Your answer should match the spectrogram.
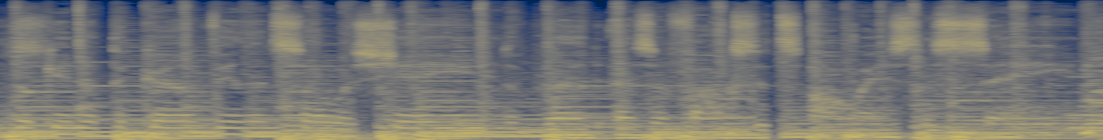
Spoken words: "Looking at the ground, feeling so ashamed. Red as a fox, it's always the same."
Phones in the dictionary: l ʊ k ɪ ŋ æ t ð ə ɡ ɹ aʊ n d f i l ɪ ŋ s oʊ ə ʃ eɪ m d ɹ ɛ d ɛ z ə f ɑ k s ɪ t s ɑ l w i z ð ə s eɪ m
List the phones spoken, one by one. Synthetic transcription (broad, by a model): l ʊ k ɪ ŋ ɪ t ð ə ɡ aʊ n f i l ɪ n s oʊ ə ʃ eɪ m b ɹ ɛ d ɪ z ə f ɑ k s ɪ t s ɑ l w i z ð ə s eɪ m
